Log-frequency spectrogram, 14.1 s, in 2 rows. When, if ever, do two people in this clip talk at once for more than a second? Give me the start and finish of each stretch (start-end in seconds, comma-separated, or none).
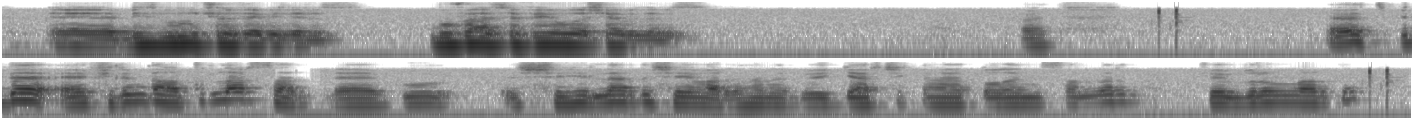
none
